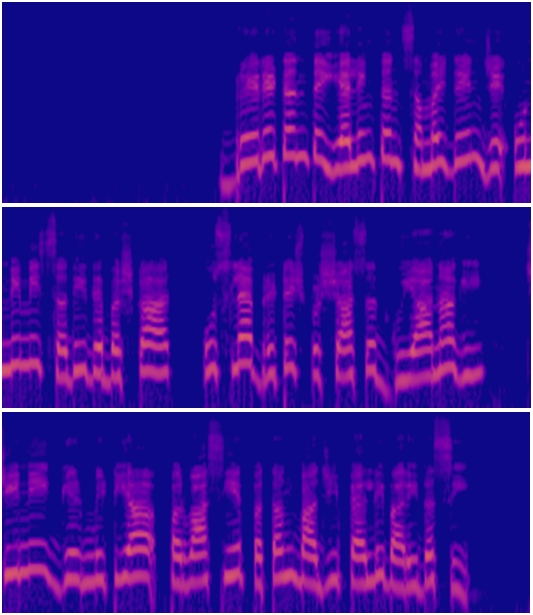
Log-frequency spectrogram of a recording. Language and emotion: Dogri, neutral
